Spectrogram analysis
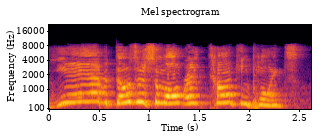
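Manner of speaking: high, slow, drawn-out mimicry; mock objection. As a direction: imitate a dismissive critic, stretched out and high. Mimics a dismissive commenter.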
